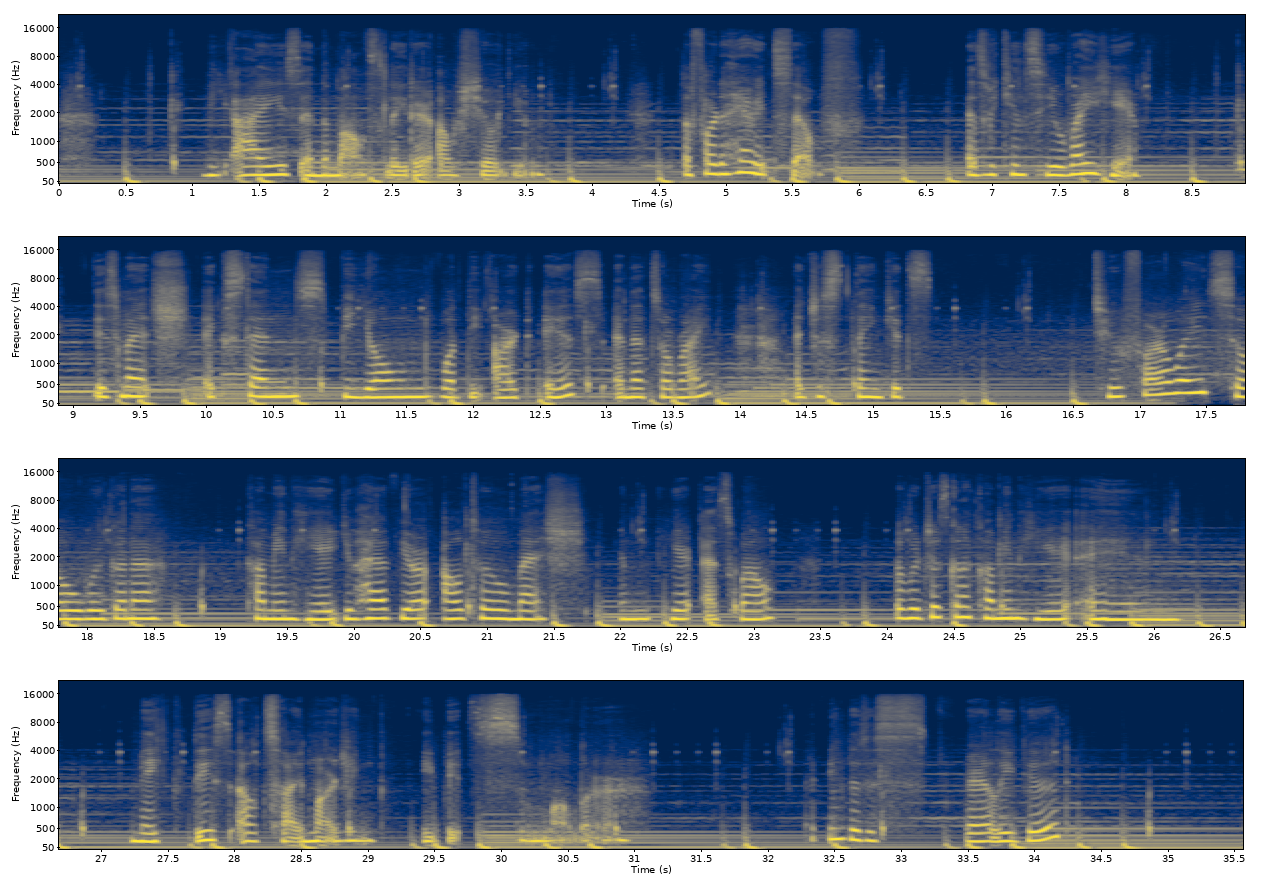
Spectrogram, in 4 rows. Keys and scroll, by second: 6.7 space.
